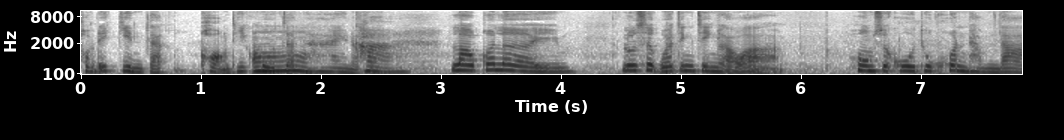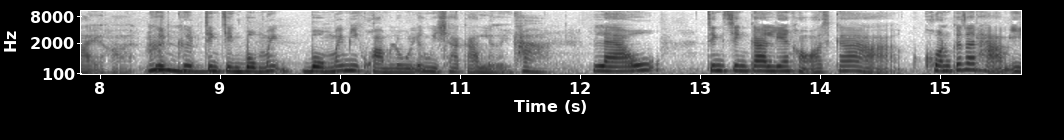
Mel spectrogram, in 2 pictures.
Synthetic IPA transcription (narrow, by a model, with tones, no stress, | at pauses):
a˦˥wda˥˩jki˧nt̪ɛː˨˩kʰɔː˩˦ŋt̪ʰiː˥˩kʰɾuː˧t͡ɕa̰˨˩t̪̚ɦa˥˩jnɔ˦˥kʰa˦˧˥ɾa˧wkɔː˥˩lɤː˧j | ɾuː˦˥sɯ˨˩k̚waː˥˩t͡ɕi˧ŋt͡ɕi˧ŋlɛ̰ː˦˥wʔa̰˨˩ | hoː˧msa˧kʰuː˧t̪ʰu˦˥kʰːo˧nt̪ʰa˧mdaː˥˩j̰kʰa̰˥˩kʰɯː˧kʰɯː˧t͡ɕi˧ŋt͡ɕi˧ŋbo˧mma˥˩jbo˧ŋma˥˩jmiː˧kʰwaː˧mɾuː˦˥ɾɯ˥˩əŋwi˦˥t͡ɕʰaː˧ka̰ː˧nlɤ̰ː˧jkʰa˥˩ | lɛː˦˥w | t͡ɕi˧ŋt͡ɕi˧ŋkaː˧nli˧nkʰɔː˩˦ŋʔɔː˦˥skaː˥˩ | kʰo˧nkɔː˥˩t͡ɕa˨˩t̪ʰa̰ː˩˦mʔiː˨˩k̚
